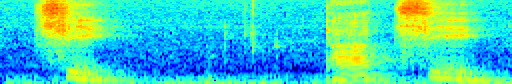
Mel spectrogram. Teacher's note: The T gets such an emphasis on the aspirated point. Aspiration is the sending out of breath.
